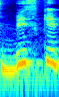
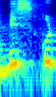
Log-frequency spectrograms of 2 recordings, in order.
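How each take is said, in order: First: The second vowel is a short 'i' sound. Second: The second vowel is an 'oo' sound. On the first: The speaker calls it right. "बिस्किट होता है" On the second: The speaker calls it wrong. "बिस्कुट नहीं, यू का उच्चारण नहीं है"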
